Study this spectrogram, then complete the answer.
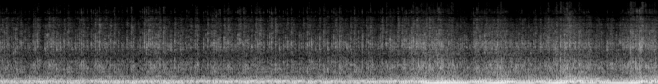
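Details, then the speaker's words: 1967 Mustang carbureted V8 after new fuel tank sending unit, blown-out lines and carburetor needle and seats repaired: deep, even rumble with smooth rev blip, no stumble or miss; normal idle, running again. "it's running again."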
